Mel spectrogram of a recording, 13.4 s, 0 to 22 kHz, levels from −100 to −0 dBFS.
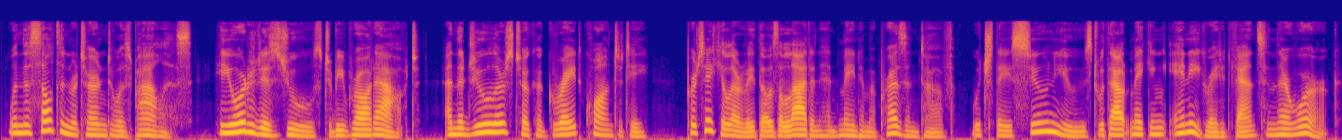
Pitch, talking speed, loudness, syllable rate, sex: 160 Hz, 190 wpm, -19 LUFS, 5.5 syllables/s, female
